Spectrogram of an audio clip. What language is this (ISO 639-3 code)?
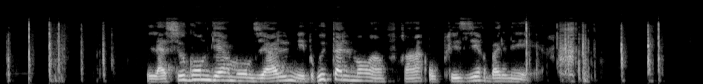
fra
